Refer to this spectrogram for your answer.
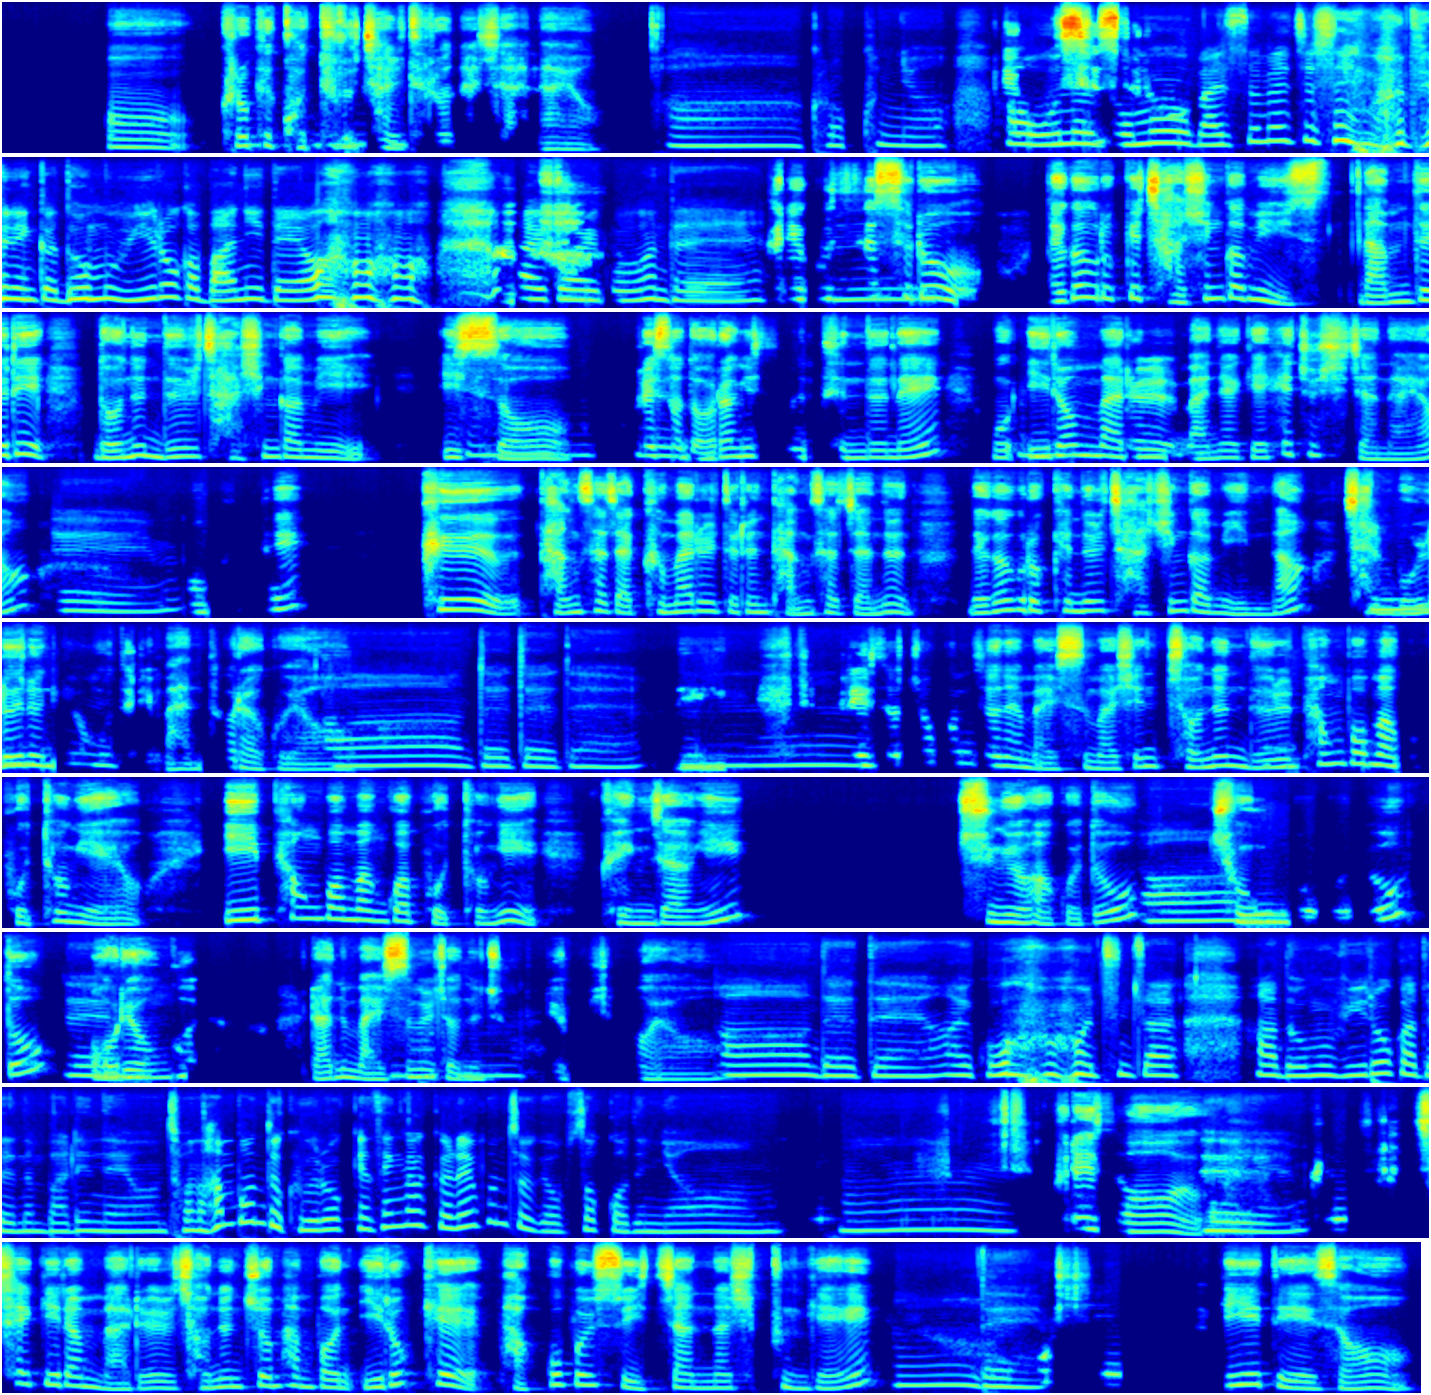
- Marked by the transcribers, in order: laughing while speaking: "주신 거"; laugh; other background noise; laugh; unintelligible speech; teeth sucking
- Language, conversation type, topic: Korean, advice, 자기의심을 줄이고 자신감을 키우려면 어떻게 해야 하나요?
